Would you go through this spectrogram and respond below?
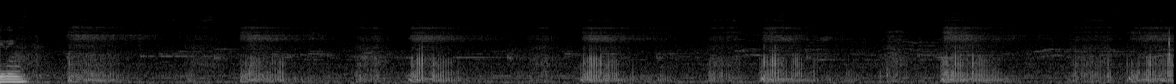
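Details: Almost 6-week-old baby boy sleeping and snoring, possibly dream-eating: soft, noisy nasal breaths with faint snoring and small snuffles, against quiet background music.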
